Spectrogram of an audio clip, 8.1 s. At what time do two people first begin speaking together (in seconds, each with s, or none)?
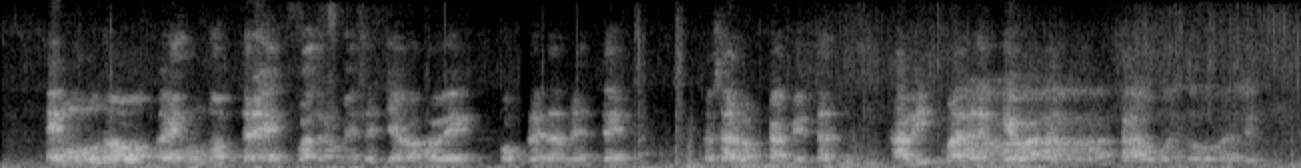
5.9 s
